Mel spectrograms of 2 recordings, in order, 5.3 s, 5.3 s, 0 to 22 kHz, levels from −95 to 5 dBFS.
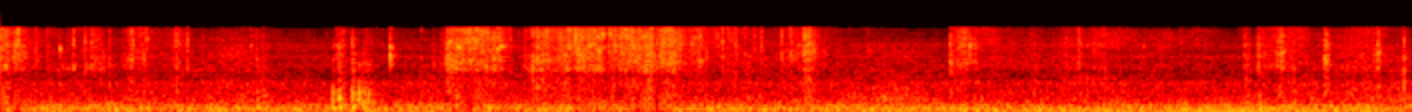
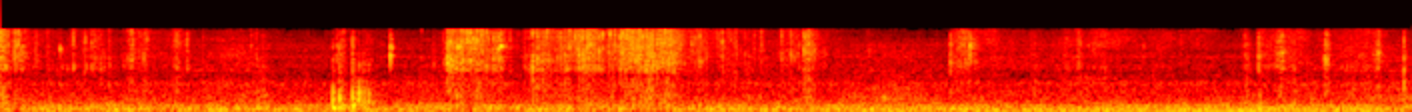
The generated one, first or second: first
